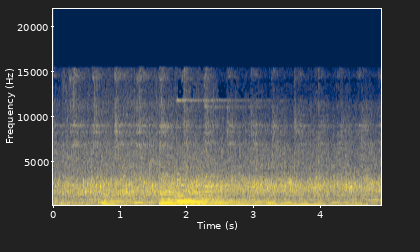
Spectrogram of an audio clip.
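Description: An audience applauds in a steady, dense wash of clapping, with sustained keyboard chords holding underneath and shifting to a new, fuller chord partway through.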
